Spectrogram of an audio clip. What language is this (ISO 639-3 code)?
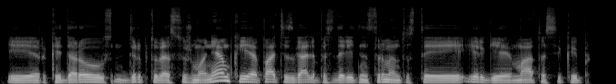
lit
